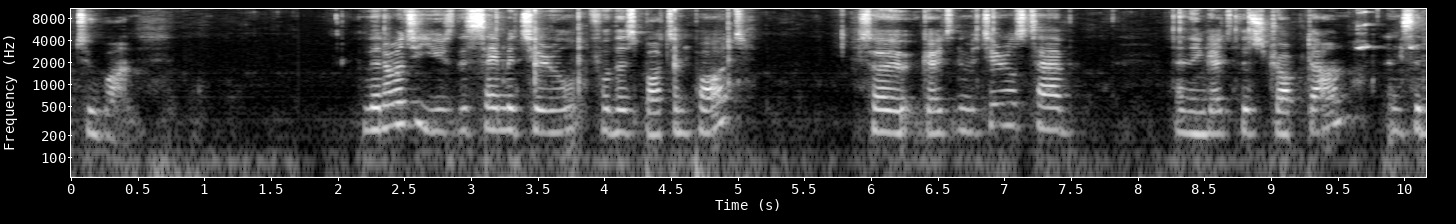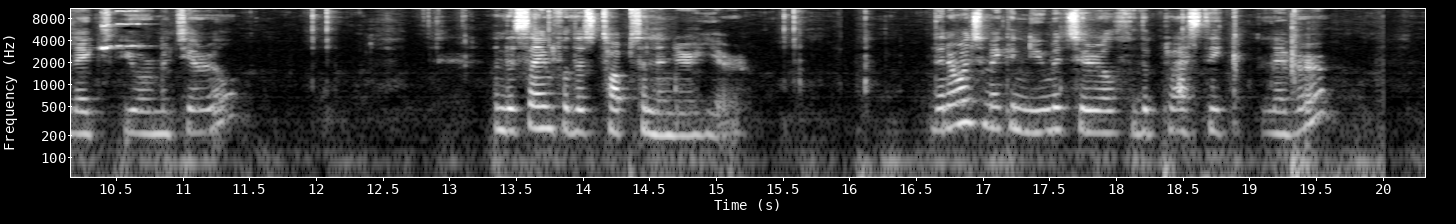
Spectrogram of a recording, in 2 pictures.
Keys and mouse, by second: 2.2 click, 3.4 middle click, 4.2 middle click, 6.5 click, 8.4-11.9 drag, 13.5 click, 15.3 click, 15.9 middle click, 18.2 click, 19.1-19.9 shift+drag.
